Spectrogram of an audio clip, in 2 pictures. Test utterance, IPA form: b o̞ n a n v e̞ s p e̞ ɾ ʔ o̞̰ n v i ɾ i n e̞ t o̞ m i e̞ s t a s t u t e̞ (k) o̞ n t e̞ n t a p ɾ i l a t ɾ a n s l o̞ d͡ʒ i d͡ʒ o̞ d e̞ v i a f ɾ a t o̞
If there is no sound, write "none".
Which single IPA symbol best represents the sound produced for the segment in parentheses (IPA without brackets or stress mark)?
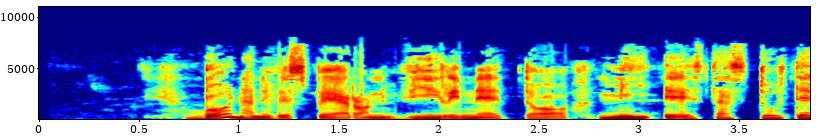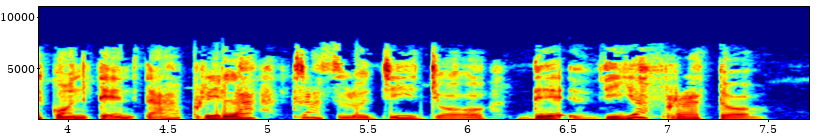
k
